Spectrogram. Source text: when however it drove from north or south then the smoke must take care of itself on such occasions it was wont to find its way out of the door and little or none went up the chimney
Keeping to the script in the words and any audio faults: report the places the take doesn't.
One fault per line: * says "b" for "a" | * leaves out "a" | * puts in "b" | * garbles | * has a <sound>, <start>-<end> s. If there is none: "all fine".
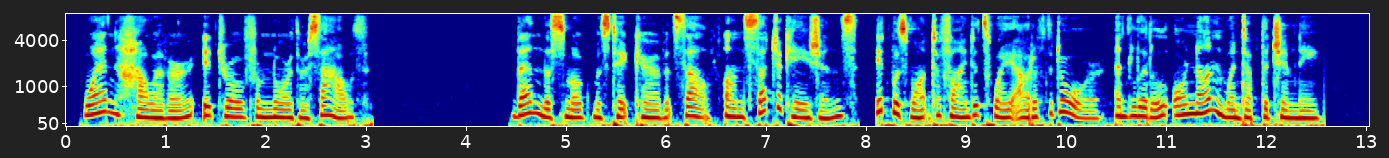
all fine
